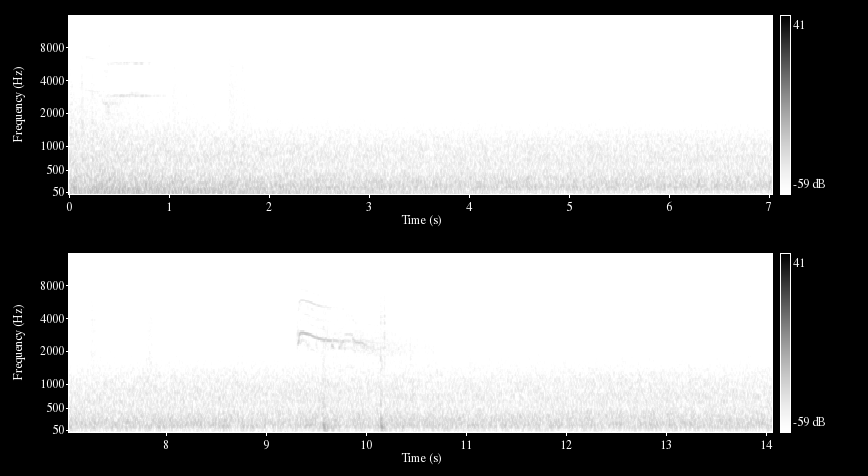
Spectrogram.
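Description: Wind blows steadily across an open hillside.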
